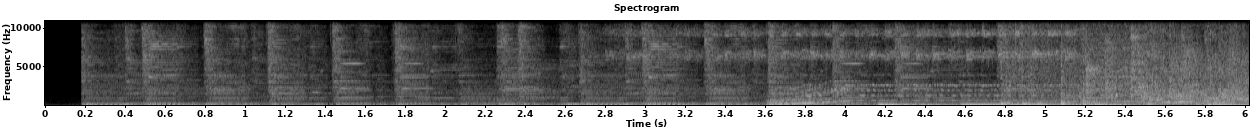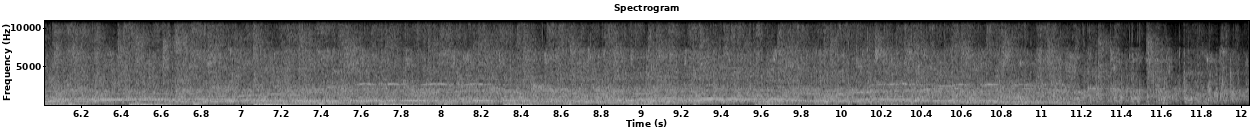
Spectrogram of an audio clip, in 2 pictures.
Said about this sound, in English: Thank you, ladies and gentlemen, for that round of applause.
